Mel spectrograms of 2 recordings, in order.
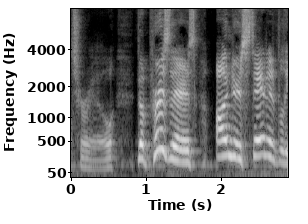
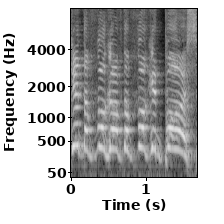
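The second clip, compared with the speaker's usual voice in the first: put-on, very high, furious, enraged yell; 12 semitones higher than usual. Retelling soldiers seizing a bus, imitating angry soldiers yelling. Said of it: "and they are pissed off".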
